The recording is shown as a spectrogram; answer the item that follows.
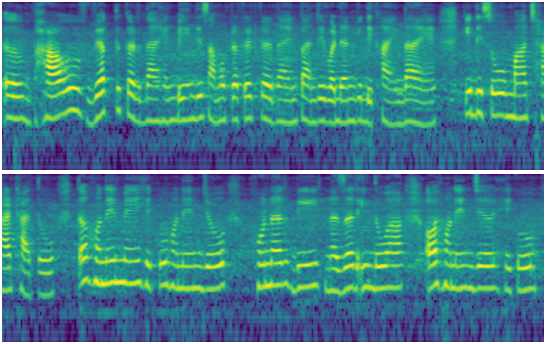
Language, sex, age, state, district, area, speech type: Sindhi, female, 30-45, Uttar Pradesh, Lucknow, rural, spontaneous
